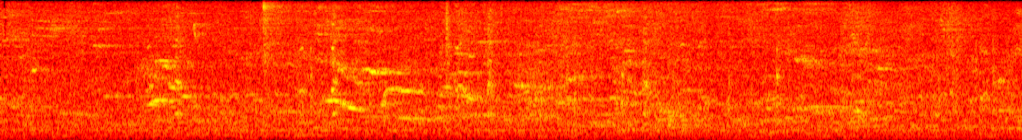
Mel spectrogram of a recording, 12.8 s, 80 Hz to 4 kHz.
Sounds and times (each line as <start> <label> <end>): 0.0 creaking subway escalator 12.7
